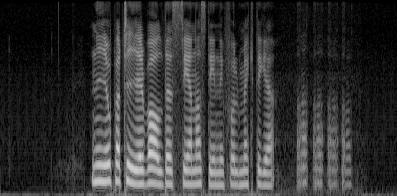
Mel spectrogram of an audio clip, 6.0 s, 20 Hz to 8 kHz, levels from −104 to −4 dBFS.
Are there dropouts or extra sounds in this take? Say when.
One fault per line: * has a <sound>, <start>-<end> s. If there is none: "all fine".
* has a laugh, 4.4-5.3 s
